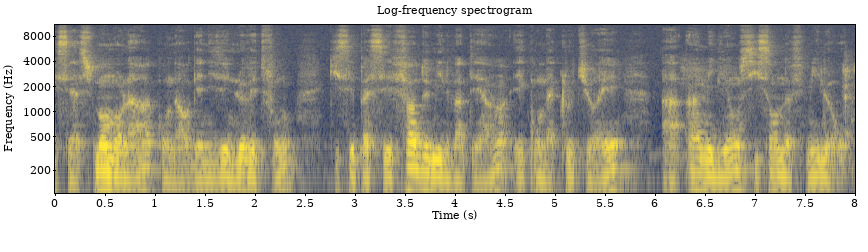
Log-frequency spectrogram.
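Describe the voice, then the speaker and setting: Audible room echo surrounds a man whose very deep, low voice has a dark, mellow tone and fairly even intonation as he speaks at a fairly quick pace. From France, Lyon area (Villeurbanne). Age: 40s. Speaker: entrepreneur, company founder. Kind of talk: interview portrait. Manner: frequent hesitations (euh).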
